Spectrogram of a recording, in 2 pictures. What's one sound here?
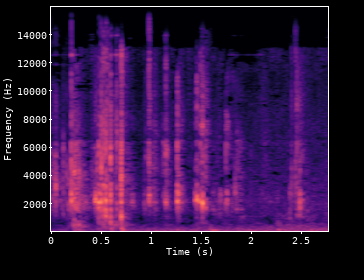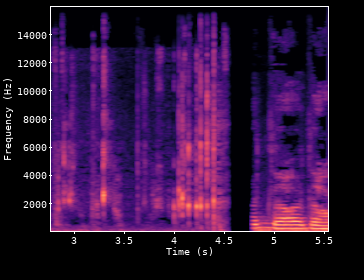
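A cat crunches on snacks.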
